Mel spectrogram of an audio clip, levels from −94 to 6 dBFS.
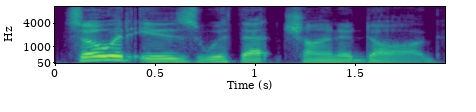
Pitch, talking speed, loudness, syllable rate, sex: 130 Hz, 215 wpm, -18 LUFS, 4.3 syllables/s, male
